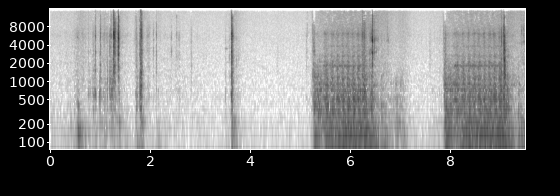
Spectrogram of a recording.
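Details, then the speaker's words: Daewoo Matiz, 10A fuel pump fuse removed to relieve fuel pressure before pump filter replacement: two spells of about two seconds steady starter cranking, engine never catches; no-start confirms fuel pressure relieved. "двигатель не запускается. Это означает, что мы успешно сбросили давление."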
